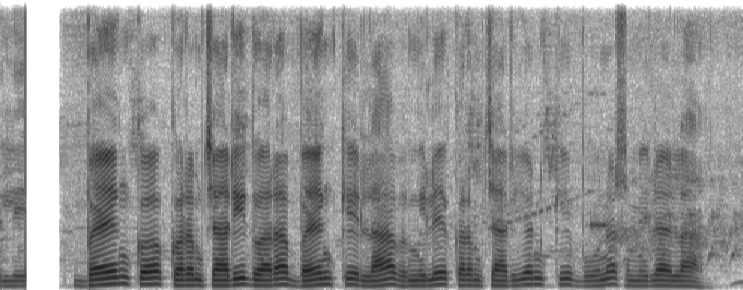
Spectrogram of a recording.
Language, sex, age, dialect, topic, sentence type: Bhojpuri, male, 25-30, Western, banking, statement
